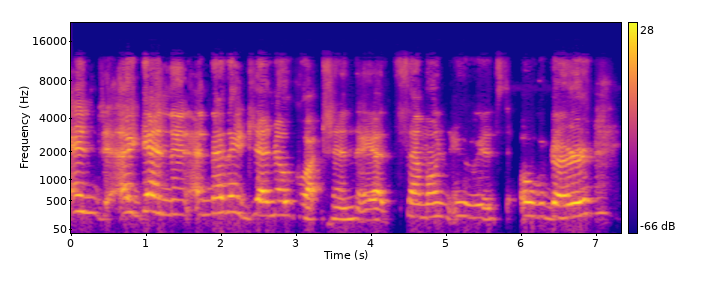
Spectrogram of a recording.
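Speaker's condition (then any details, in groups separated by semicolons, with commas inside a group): Cerebral palsy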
